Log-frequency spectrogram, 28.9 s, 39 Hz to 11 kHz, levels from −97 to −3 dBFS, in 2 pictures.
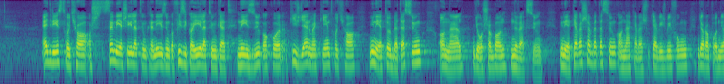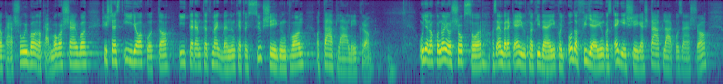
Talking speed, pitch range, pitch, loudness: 115 wpm, 125-155 Hz, 135 Hz, -20 LUFS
